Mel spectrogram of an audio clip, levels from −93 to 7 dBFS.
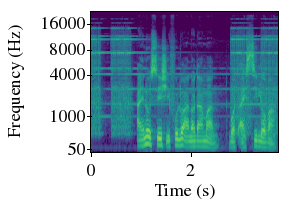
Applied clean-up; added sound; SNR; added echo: none; Telephone; 9 dB; none.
